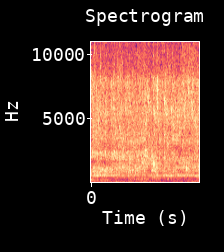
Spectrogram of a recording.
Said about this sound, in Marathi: आता मी याच्यामध्ये पाणी टाकते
